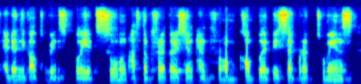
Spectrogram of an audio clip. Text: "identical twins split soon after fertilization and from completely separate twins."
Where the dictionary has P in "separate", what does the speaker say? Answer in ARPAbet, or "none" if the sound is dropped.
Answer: P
